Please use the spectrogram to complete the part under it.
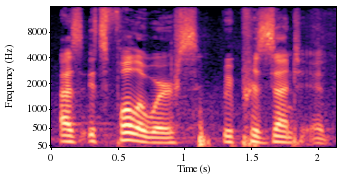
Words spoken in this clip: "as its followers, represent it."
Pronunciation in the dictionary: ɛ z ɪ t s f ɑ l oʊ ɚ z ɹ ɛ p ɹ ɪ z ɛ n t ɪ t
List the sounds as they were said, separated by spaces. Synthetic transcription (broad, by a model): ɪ z ɪ t s f ɑ l oʊ ɚ z ɹ ɛ p ɹ ɪ z ɛ n t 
